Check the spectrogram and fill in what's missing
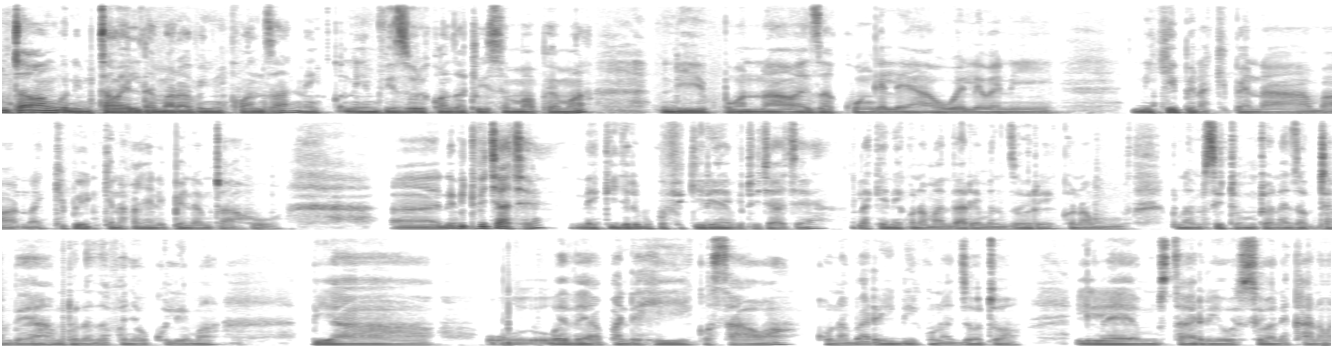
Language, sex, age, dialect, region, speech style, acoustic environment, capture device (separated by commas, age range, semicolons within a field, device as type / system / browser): Swahili, male, 25-34, Kenya - Nairobi Sheng-influenced, Kenya, relaxed, silence, mobile / Linux / Chrome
